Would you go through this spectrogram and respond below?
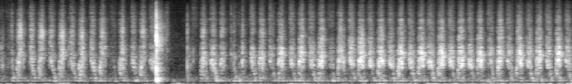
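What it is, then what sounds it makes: Scratch-art paper being scratched. A wooden stick scratches the black wax coating of a scratch-art book page lying flat, first in strokes and then working along the drawing's outline. The result is a steady run of quick, dry rasping strokes, about three per second, mostly in the midrange with some bright edges. Partway through, one sharp, louder click stands out, followed by a brief pause before the scratching resumes.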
